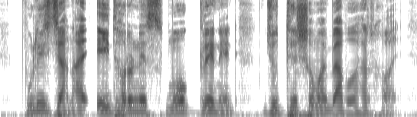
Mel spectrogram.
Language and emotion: Bengali, neutral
